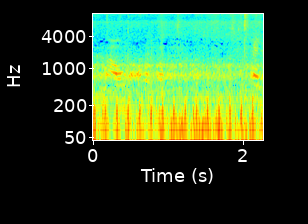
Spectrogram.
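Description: Faint, indistinct talk among a few people, over a constant low fluttering rumble on the microphone.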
